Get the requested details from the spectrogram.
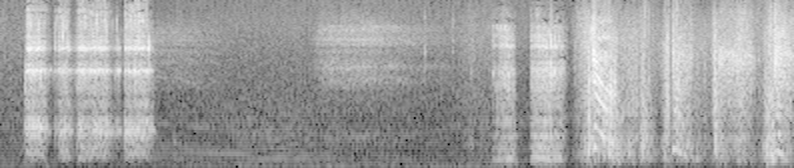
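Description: Loud, raspy throat clearing and harsh sinus snorting from a man lying down, clearing his throat and sinuses, come in repeated bursts, a brief quieter stretch in the middle, then a longer run of rough, grunting snorts. No one speaks.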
